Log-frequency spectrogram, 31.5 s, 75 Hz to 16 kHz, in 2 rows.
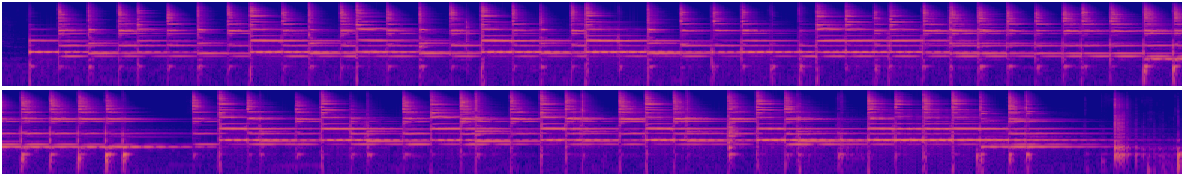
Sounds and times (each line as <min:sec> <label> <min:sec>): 0:00.4 Bell 0:30.7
